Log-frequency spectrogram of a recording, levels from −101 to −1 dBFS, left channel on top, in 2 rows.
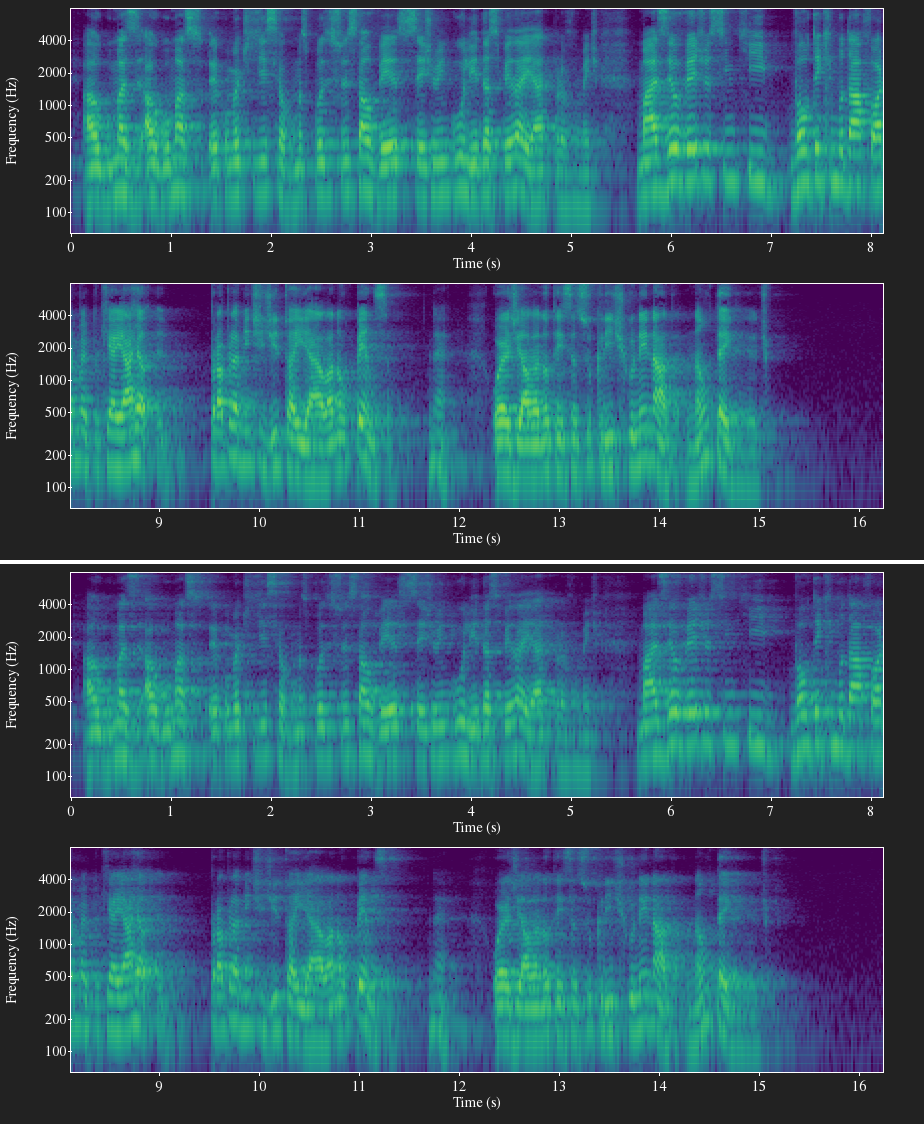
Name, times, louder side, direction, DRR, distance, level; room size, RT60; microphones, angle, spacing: voice 1, 0.1-9.1 9.5-11.3 11.7-11.9 12.3-15.1, left 5 dB, 75° left, 0.7 m, -30 dB
27.0 x 10.0 x 3.6 m
head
